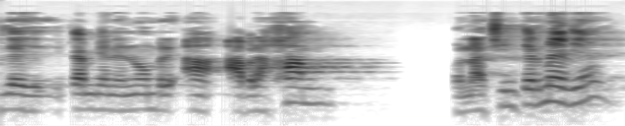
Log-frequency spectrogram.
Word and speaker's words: Abraham: cambian el nombre a Abraham con na intermedia Lo tendríamos que pronunciar Como si fuese una j este escucha al señor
